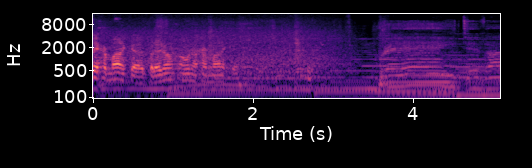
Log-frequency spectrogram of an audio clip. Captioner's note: laughing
